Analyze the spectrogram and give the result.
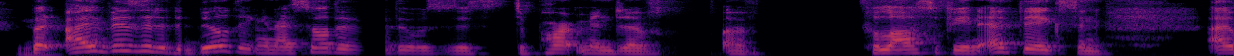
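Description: A woman speaks in a fairly low pitch. The background is quiet. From Kyoto, Japan, raised in US. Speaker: company founder and former UN diplomat. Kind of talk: casual interview. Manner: enthusiastic, warm.

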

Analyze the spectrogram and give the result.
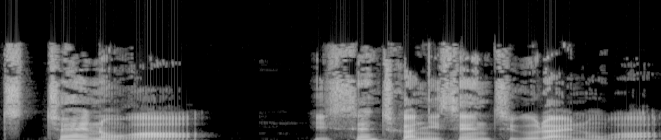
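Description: Moderate pace on a very clean recording with a silent background and a dry, close sound with no echo. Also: man. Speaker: podcast co-host, expat worker in Hong Kong. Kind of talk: casual chat.

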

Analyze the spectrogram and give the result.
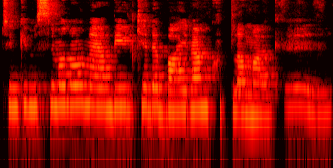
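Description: A woman with a high voice speaks at a fairly slow pace with fairly even intonation. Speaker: podcast host. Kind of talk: interview. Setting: in person. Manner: formal.

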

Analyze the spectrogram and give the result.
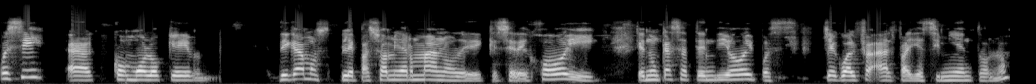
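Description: At a fairly slow pace, a woman talks at a medium pitch with ordinary pitch variation, recorded dry and close with no echo. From Mexico City. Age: 50s. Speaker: patient. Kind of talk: testimony. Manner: halting, many fillers.

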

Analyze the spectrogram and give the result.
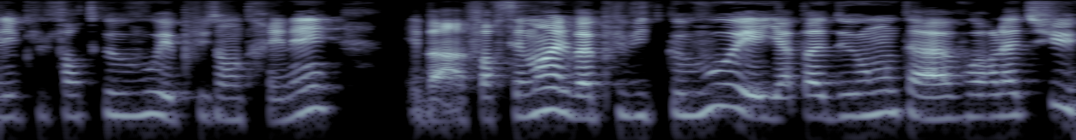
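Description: This woman talks very fast with fairly even intonation. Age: 30s. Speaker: social media manager and cycling influencer. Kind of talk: interview.

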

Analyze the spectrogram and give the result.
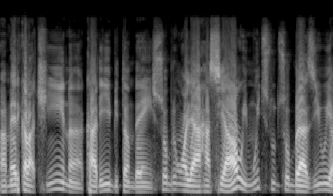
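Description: At a fairly quick pace, a man with an ordinary speaking voice and a medium pitch talks with ordinary pitch variation. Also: dry, close sound with no echo. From Brazil, Barra Mansa / Volta Redonda area, Rio de Janeiro state. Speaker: podcast host and historian. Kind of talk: monologue, casual talk.

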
